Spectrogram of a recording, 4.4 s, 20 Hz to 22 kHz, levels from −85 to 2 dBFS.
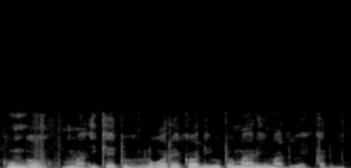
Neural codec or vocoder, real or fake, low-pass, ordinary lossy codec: none; real; 7.2 kHz; none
